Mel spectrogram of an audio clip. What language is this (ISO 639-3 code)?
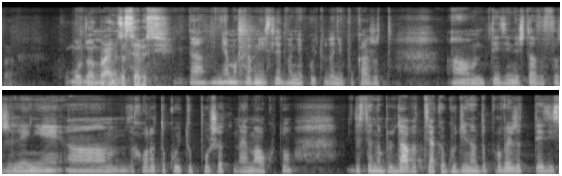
bul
